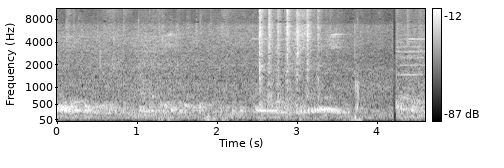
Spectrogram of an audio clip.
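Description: A pigeon coos in a low, rolling voice, repeating its soft call a few times at close range over a faint, steady background hum, with no one talking.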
